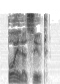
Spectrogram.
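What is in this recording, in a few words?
"boiler-suit", British English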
